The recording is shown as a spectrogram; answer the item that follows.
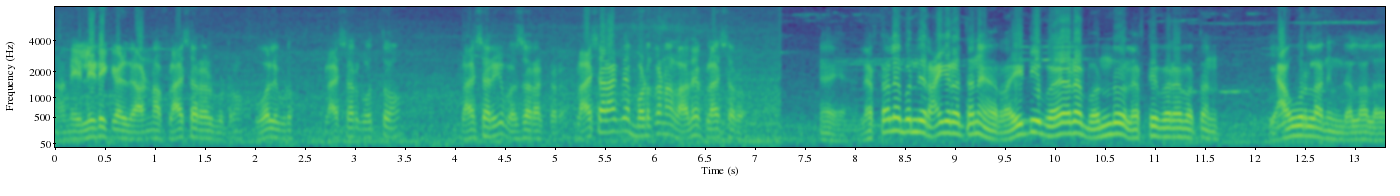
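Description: Noticeable background noise surrounds this man. His fairly high voice makes very wide pitch swings. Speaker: scooter reviewer, vlogger. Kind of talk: casual vlog review.

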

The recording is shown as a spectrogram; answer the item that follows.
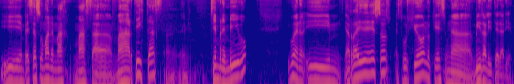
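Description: A man at a very slow pace, with very wide pitch swings. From Argentina, Córdoba; Argentina. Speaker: library science student and poet; guest, poet. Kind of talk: interview; interview answer. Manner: halting, many fillers. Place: studio. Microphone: studio mic.

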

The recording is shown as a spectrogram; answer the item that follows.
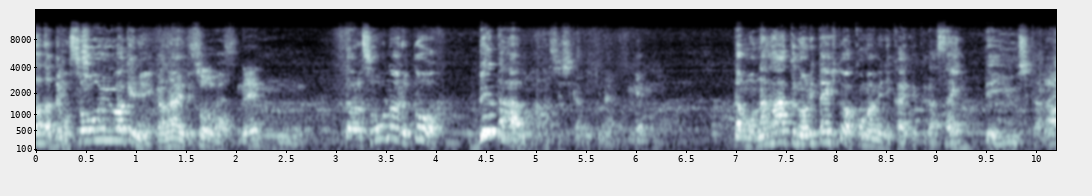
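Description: A man rattles along at a very fast pace with music in the background. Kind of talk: casual explanatory chat. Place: shop. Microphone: camera far.

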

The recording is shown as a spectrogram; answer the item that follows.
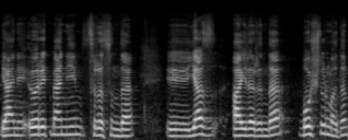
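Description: At a very slow pace with long, frequent pauses, a woman speaks at medium pitch with fairly even intonation. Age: 60s. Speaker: retired teacher and folk dance instructor. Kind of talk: personal interview monologue. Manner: hesitant, with frequent fillers.

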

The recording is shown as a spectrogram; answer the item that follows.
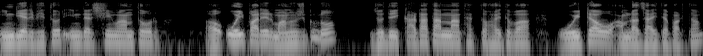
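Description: In a very clean recording with a silent background, a man talks in a fairly high pitch with fairly even intonation. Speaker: travel vlogger. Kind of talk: vlog narration and street interviews. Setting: outdoors at the border.

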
